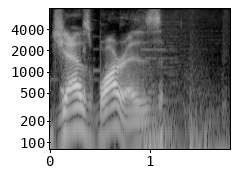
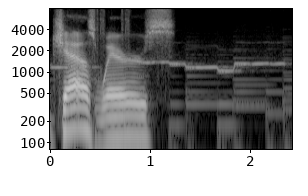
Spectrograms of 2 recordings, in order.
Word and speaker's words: Jazwares: I think that's Jazwares, but good old Jazuarez. You could say it Spanish if you want. No, that would be Yazuarez. I just said it wrong. Good old Jazwares. Um, man, if they wanted it read that way, they should have put two Z's in it.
